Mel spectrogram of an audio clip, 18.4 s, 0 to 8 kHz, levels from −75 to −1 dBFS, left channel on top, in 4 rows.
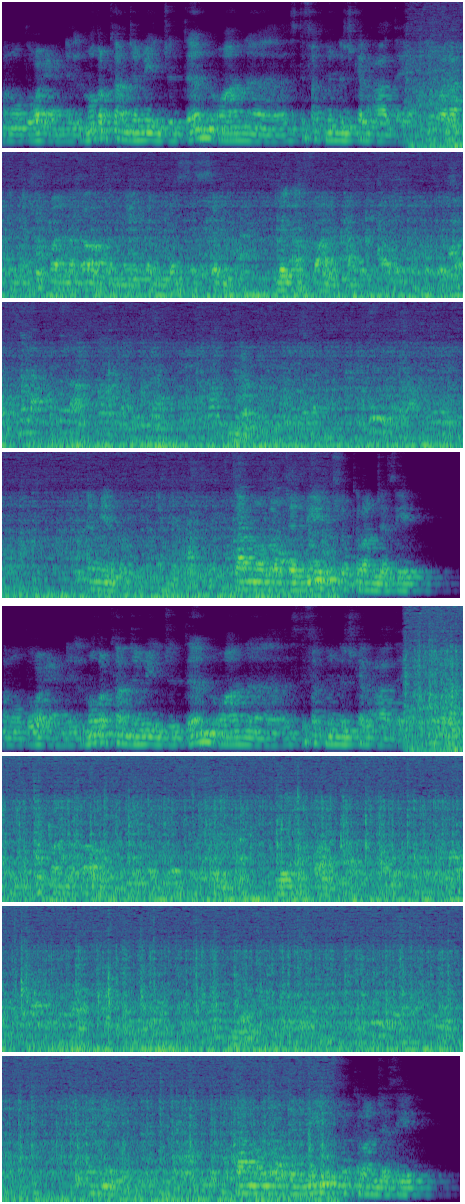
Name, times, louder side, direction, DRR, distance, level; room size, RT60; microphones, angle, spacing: voice 1, 0.0-6.9 7.2-8.6 9.0-9.3 11.5-11.9 14.7-17.9, left 1 dB, 70° left, -3 dB, 1.2 m, -23 dB
sound 1, 4.0-17.2, right 3 dB, 70° right, 0.3 m, -24 dB
voice 2, 9.0-12.4 12.8-14.0 15.7-17.4, left 1 dB, 25° left, -5 dB, 0.7 m, -29 dB
3.4 x 2.2 x 3.6 m, 0.73 s
head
